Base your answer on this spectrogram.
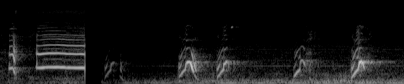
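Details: Dog giving a run of short whining yelps, each sharply rising then falling, repeated roughly every half second, preceded by a brief steady electronic tone and a snatch of speech.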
